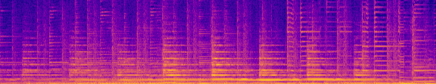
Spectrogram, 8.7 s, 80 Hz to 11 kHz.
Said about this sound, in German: ja, wir hören hier die Kirche von Köwenick und haben vielleicht noch 200 Meter und sind am Bahnhof.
